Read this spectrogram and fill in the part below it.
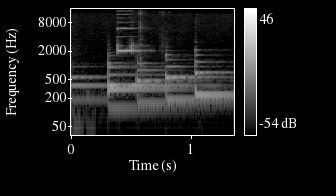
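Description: An oven timer in a Garfield horror game sounds as lasagna goes in: a short sequence of about four clear electronic beeps at shifting pitches, crisp and close, with nothing else around them.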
